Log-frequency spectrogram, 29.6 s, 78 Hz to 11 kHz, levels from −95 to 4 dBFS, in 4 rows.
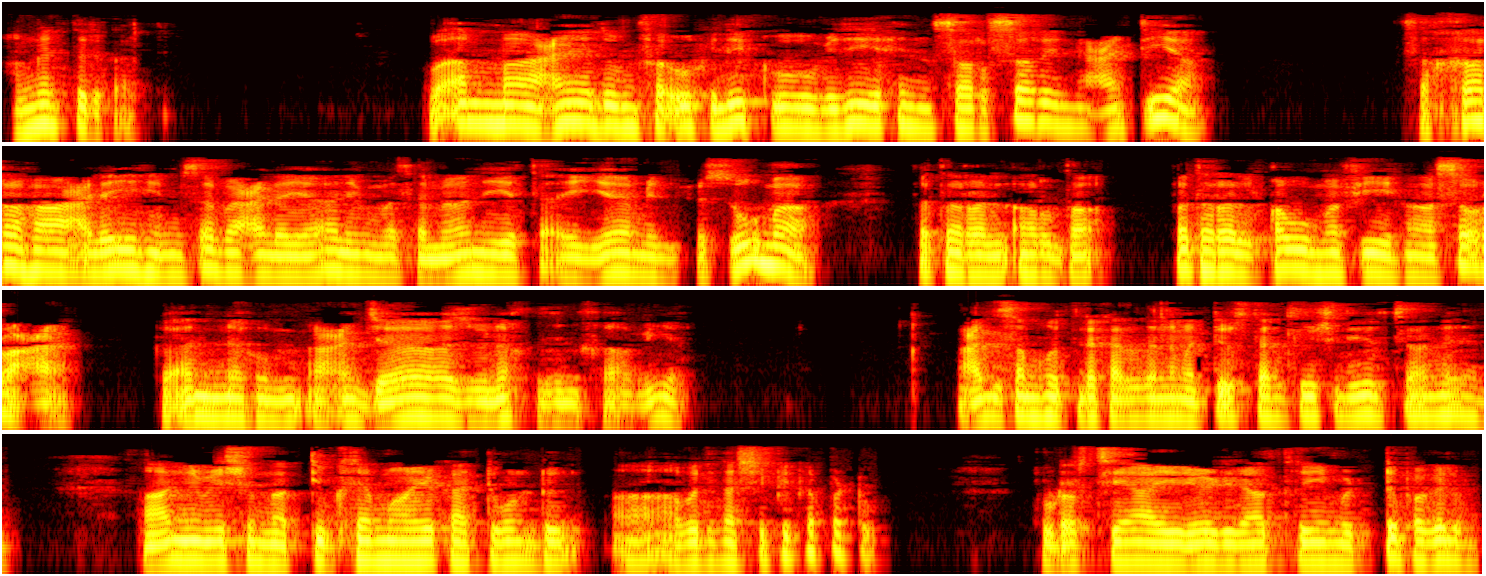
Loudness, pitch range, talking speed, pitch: -19 LUFS, 115-135 Hz, 80 wpm, 125 Hz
